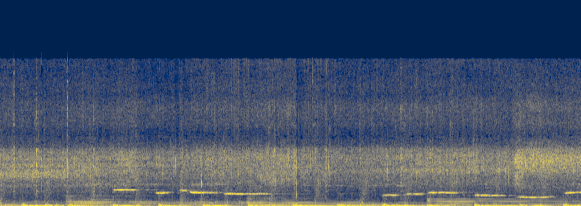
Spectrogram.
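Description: Pork belly sizzling and frying on a seasoned cast-iron cauldron-lid griddle as a steady hiss. Background music plays over it, with a bass line changing in even steps and a melody of short held notes.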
